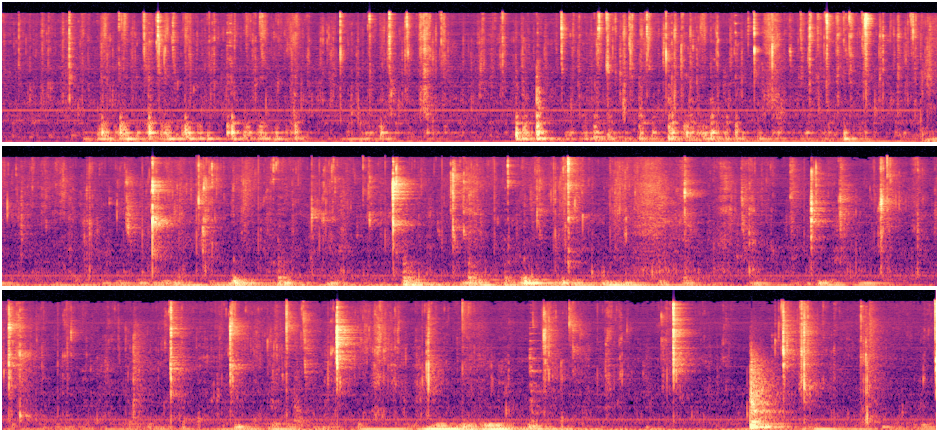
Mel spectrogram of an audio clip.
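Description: Close-miked chewing and biting of mutton leg curry with rice, the meat tough: irregular wet clicks and mouth noises, with fingers working rice and curry on the plates. A faint steady hum sits underneath, and a louder sharp knock comes near the end.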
